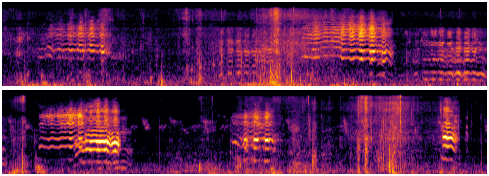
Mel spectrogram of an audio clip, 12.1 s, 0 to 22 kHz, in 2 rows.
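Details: Korean black goats, free-ranging on a farm's exercise yard on the slope of Muchuksan, Yeocha-ri, Sangdong-myeon, Gimhae, South Gyeongsang, on a clear Wednesday morning, 13 May 2020; about seven loud quavering bleats, several overlapping, some high and wavering, with quiet pauses between.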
